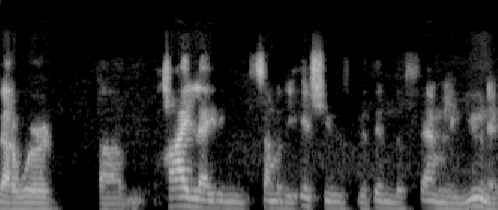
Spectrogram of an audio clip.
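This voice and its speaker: At a fairly slow pace, a man talks in a somewhat breathy, medium-pitched voice with ordinary pitch variation. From Bermuda. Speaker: divorce coach. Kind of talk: casual interview.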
